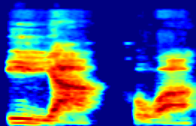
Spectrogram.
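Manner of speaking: "Yahuwah" opened out as ee-YAH, hoo-ah. Shown as a demonstration. Teacher explains the Y, "Yahuwah" as ee-YAH-hoo-ah. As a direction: stretch the Y of "Yahuwah" into a clear ee-yah. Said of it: "that Y is actually".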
